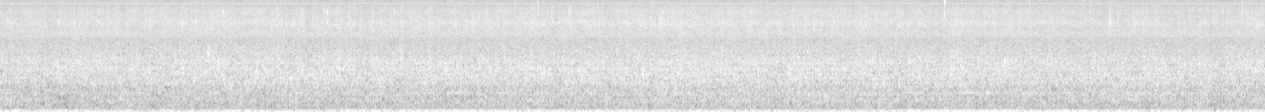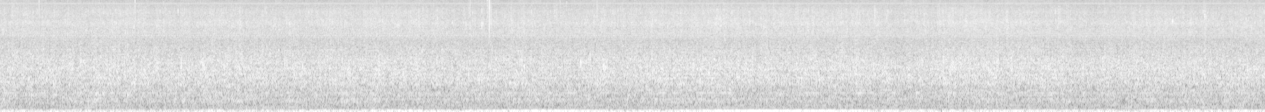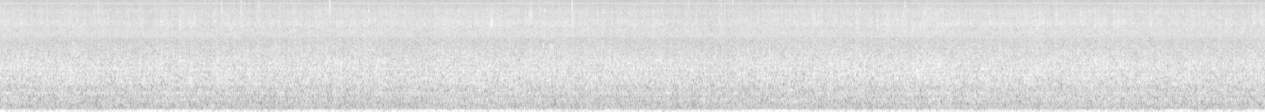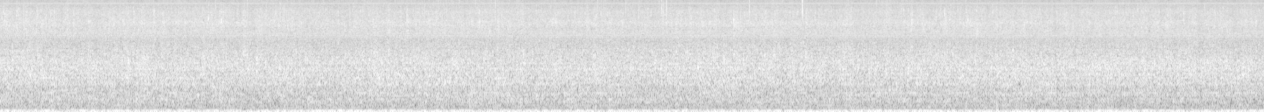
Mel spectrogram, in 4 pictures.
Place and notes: Utena, Lithuania, mud clearing multichannel
the study of mud clearing basin. multichannel recording. omni, contact, electromagnetic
